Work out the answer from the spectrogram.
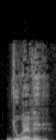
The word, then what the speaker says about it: llueve: Llueve. Okay. There's three sounds there at the beginning. There's the L, then the E, and the U.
